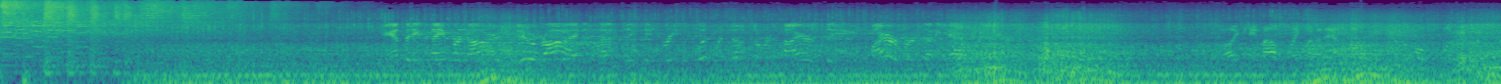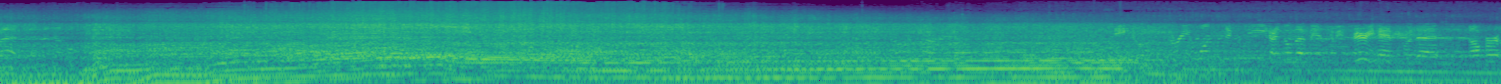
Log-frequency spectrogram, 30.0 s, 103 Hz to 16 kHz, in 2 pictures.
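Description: Outlaw 10.5 drag cars' engines running hard at the drag strip: revving and rumbling at the line, then launching about sixteen seconds in with a rising pitch and pulling at full power down the track before easing off near the end.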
